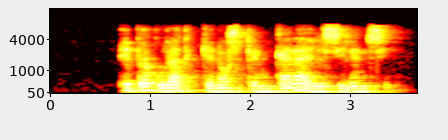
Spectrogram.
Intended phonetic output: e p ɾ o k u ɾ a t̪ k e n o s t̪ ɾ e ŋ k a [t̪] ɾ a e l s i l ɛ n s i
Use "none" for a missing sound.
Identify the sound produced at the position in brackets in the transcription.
none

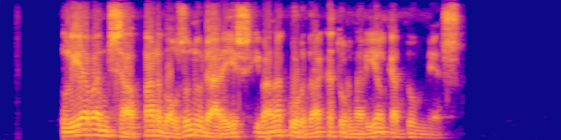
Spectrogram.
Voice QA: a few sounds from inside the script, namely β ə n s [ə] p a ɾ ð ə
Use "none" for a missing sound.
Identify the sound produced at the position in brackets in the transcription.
a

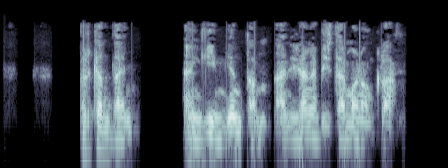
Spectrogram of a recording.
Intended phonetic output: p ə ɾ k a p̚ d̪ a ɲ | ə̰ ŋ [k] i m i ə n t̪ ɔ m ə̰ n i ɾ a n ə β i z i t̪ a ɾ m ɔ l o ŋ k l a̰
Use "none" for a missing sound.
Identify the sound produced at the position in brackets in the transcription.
ɡ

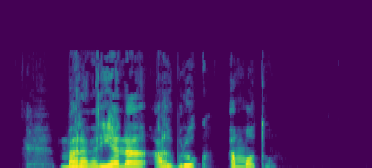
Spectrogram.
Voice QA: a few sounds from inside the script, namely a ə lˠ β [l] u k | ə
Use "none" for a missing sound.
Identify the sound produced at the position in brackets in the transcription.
ɾ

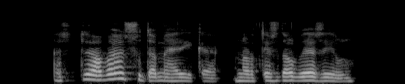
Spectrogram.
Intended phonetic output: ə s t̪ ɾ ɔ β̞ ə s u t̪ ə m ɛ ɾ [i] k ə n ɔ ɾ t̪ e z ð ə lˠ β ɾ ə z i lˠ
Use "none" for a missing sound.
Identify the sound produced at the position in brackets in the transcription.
i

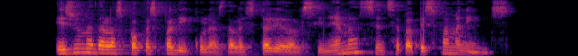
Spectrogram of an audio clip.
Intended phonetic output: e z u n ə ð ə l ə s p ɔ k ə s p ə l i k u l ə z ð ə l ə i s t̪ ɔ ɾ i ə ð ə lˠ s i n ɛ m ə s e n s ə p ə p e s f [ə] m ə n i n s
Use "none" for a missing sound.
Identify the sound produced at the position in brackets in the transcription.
ə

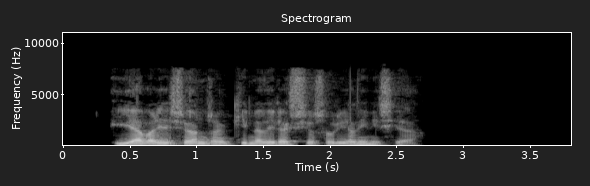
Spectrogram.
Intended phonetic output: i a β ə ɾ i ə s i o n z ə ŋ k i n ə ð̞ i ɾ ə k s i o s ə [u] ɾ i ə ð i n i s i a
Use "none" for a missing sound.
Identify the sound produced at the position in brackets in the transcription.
w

